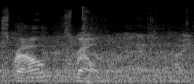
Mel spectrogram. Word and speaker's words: Sproule: Sproule. The E is silent.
